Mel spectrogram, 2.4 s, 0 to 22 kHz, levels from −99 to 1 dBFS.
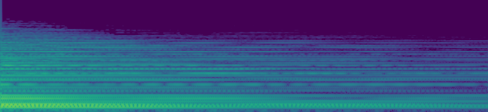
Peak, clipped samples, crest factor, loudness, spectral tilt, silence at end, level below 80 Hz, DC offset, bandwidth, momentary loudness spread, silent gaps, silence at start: -14 dBFS; under 0.1%; 18 dB; -31 LUFS; -7 dB/octave; 0 s; -58 dBFS; under 0.1%; 8.2 kHz; 18 LU; none; 0 s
